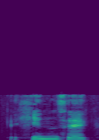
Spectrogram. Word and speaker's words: 흰색: 흰색, 흰죽 이렇게 소리가 나요.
